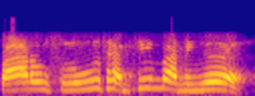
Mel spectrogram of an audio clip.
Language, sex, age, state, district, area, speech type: Bodo, female, 60+, Assam, Kokrajhar, rural, conversation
